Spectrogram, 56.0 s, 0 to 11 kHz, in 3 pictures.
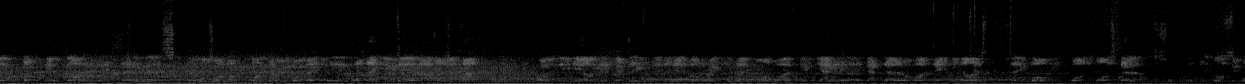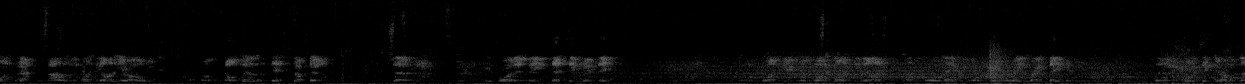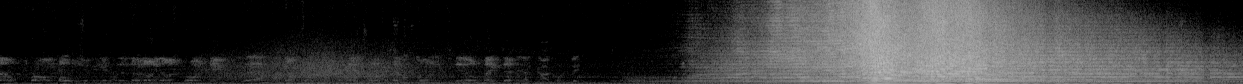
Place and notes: bob smith spring cup ... twins group B ... dpa 4060s to MixPre3 ...
Scarborough, UK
